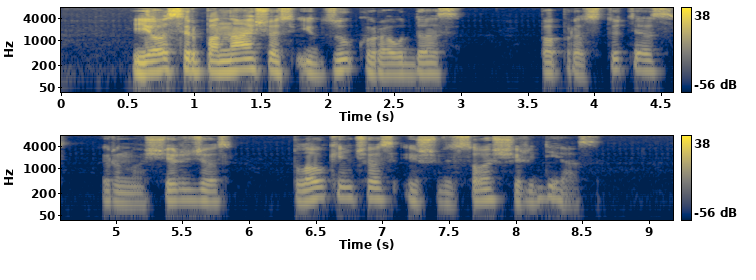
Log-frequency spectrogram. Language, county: Lithuanian, Kaunas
